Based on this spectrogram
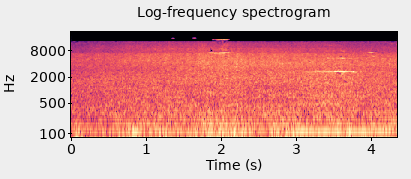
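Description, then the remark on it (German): Steady low rumble of stop-and-go road traffic on the Bridge of the Americas border crossing between Ciudad Juárez, Mexico, and El Paso, Texas, with idling engines and heavy vehicles, a faint brake hiss or squeal now and then, no voices, continuous throughout. “Ein paar Meter fahren, dann bremsen und lange warten. Es geht quälend langsam voran auf der Bridge of the Americas, dem größten von 4 Grenzübergängen zwischen dem mexikanischen Ciudad Juárez und El Paso in Texas.”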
